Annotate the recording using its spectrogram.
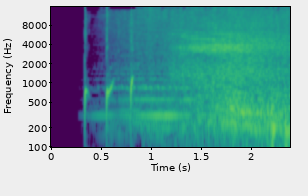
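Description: Animated logo intro sound effects: three quick pops, each sliding upward in pitch, then a swelling whoosh with held tones that builds steadily louder into an electronic music sting.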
